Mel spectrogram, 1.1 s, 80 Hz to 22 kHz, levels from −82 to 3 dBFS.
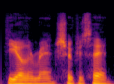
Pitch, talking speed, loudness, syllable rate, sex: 95 Hz, 315 wpm, -17 LUFS, 6.3 syllables/s, male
